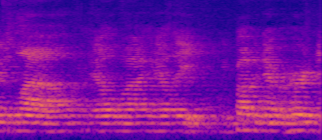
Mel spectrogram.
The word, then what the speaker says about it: Lyle: It's spelled. Last name is Lyle, L-Y-L-E.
